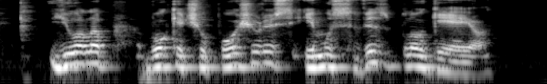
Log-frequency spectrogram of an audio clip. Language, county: Lithuanian, Kaunas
